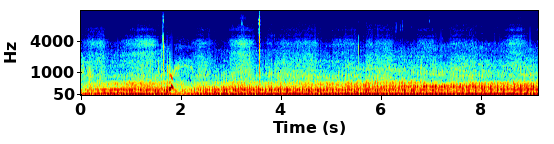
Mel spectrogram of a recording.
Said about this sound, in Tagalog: At the same time, makapagpainit na rin ng motor.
